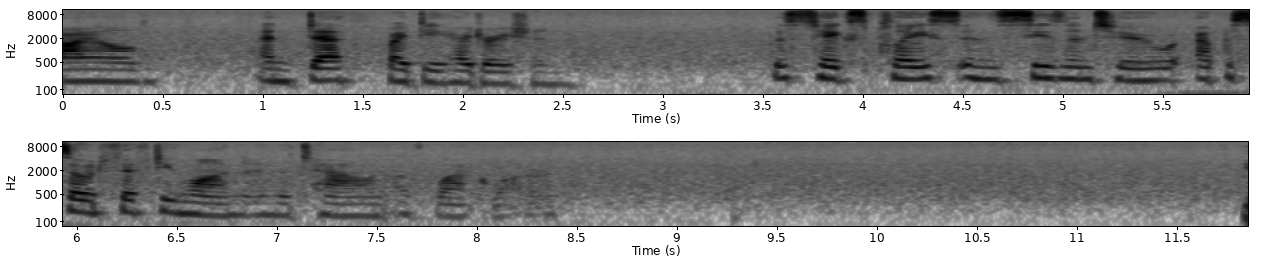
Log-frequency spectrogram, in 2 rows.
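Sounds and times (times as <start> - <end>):
speech: 0.0 - 2.7, 3.6 - 8.6
river water flowing rapidly: 0.4 - 1.6, 2.6 - 3.6, 8.4 - 11.8.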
